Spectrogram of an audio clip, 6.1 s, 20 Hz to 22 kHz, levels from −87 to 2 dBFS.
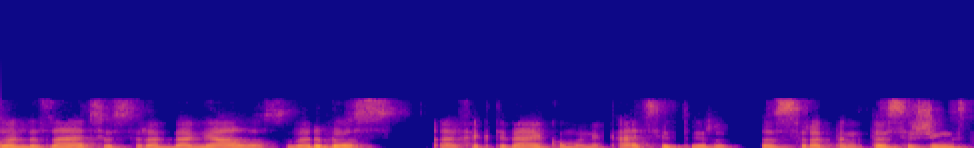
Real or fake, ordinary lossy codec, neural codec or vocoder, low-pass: real; AAC, 32 kbps; none; 7.2 kHz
